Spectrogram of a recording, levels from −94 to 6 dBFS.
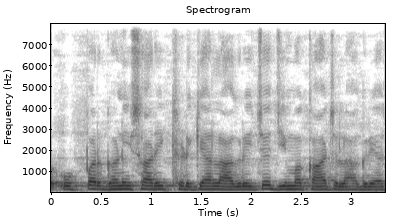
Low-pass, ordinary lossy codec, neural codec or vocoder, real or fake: none; none; none; real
